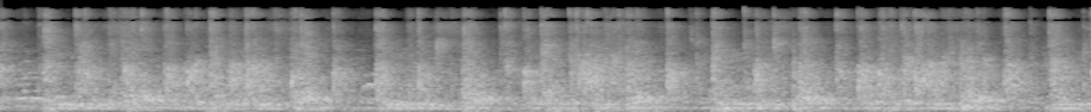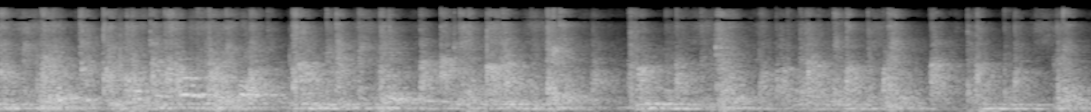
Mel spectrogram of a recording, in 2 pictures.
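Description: A group clapping their hands in rhythm, with voices chanting and calling out over the claps.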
